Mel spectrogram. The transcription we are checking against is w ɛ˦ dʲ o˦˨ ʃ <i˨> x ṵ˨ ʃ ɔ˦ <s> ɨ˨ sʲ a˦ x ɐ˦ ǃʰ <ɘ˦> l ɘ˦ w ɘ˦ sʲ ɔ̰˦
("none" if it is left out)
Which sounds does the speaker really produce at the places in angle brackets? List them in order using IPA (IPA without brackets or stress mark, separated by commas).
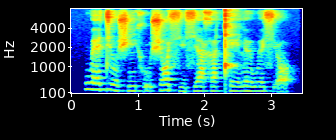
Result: ĩ˨, sʲ, e˦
